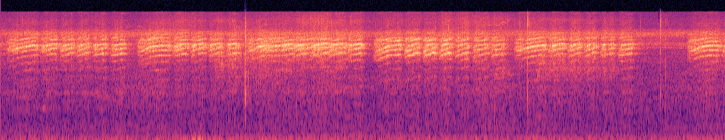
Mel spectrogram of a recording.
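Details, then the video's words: An olive-backed tailorbird, being lured for trapping and finally caught, gives very high, rapid trilled bursts of about a second each, almost without pause, over a low traffic rumble and a few sharp clicks. "BURUNG PRENJAK LUMUT / CIANG CIANG"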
